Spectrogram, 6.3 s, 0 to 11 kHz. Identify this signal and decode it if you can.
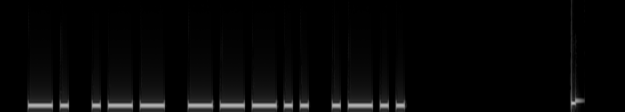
Morse code, heard as a keyed tone, about 16 wpm, 700 Hz. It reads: NW8L
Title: USA Callsign DE Callsign - 4 Characters - 15wpm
